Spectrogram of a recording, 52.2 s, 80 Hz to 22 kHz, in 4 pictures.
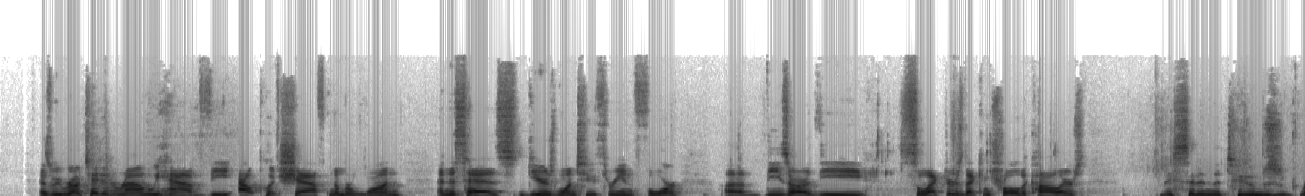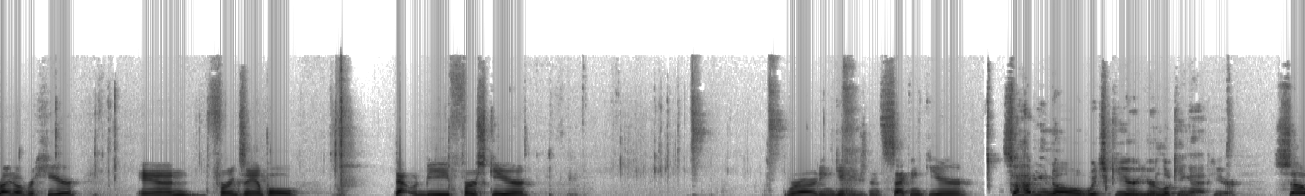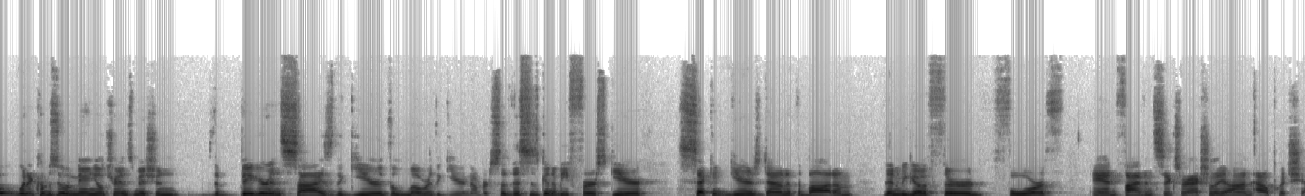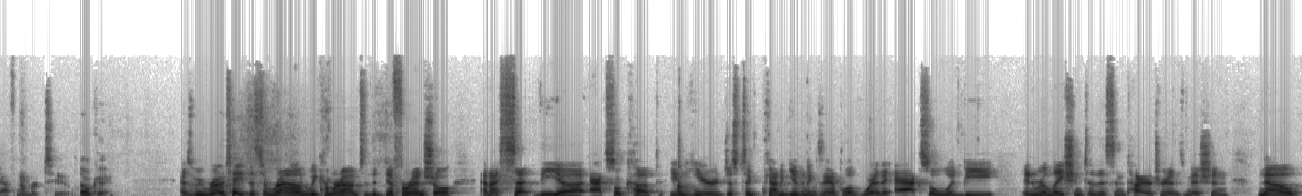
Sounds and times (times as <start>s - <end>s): Inside, small room: 0.0s - 52.1s
Speech: 0.4s - 10.9s, 11.6s - 16.1s, 17.0s - 18.4s, 20.8s - 40.3s, 41.0s - 52.1s.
